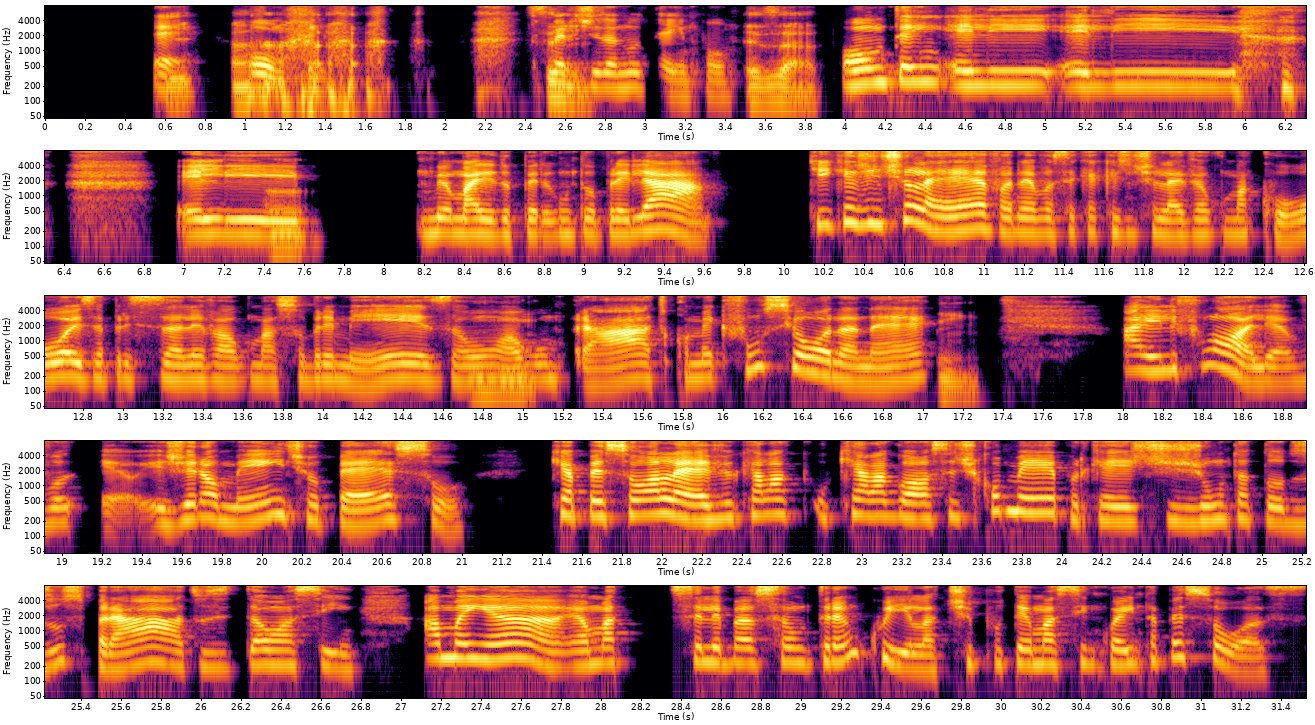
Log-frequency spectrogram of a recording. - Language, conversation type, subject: Portuguese, advice, Como posso aproveitar melhor as festas sociais sem me sentir deslocado?
- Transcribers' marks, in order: laugh; giggle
